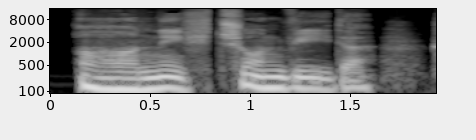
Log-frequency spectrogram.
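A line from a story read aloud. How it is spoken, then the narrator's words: Groaning. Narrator (German): stöhnte Nilette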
